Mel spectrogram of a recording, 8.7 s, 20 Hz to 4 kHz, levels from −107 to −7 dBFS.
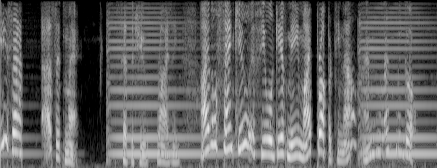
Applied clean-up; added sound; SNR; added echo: none; Bowed string instrument; 10 dB; none.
